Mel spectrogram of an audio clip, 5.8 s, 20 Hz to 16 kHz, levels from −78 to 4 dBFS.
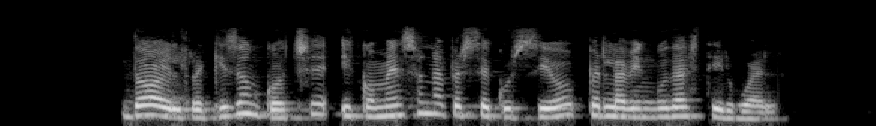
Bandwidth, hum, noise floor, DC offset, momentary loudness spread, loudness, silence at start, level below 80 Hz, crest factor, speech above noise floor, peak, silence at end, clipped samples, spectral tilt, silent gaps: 7.6 kHz; none; -86 dBFS; under 0.1%; 7 LU; -16 LUFS; 0.8 s; -60 dBFS; 14 dB; 71 dB; -2 dBFS; 0.65 s; under 0.1%; -6 dB/octave; none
